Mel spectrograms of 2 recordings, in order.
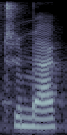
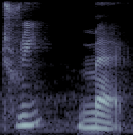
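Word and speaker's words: Tschermak: 3 scientist, ह्यूगो डिवरिज, carry Correns, EV ट्रिमैक, इसको आप ट्रिमैक पढ़ेंगे, आप ऐसे याद कर लीजिए, ट्री मैक, ठीक है, इसका प्रोनाउंसिएशन ट्रिमैक है।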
